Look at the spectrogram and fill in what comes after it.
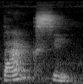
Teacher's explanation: Quando você fala táxi, você tem táxi como se fosse o X, uma letra C e um S. Então você tem T-A-X-I, que são 4 letras, na hora de falar os fonemas vai ser diferente, você vai falar que são 5 fonemas, porque o CS, o X com valor de CS, você conta como 2.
